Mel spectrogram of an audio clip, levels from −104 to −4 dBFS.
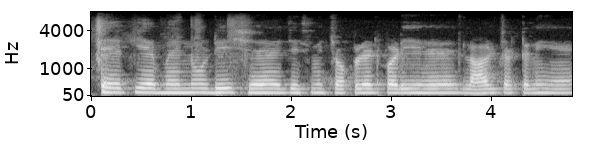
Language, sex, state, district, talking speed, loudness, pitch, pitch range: Hindi, male, Punjab, Pathankot, 150 wpm, -17 LUFS, 145 Hz, 145-150 Hz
